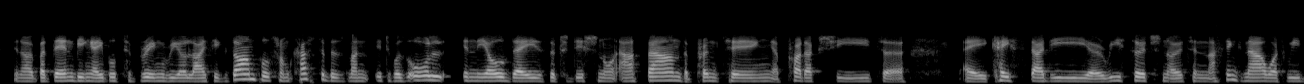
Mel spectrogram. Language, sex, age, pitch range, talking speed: English, female, 40-59, 150-170 Hz, 190 wpm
